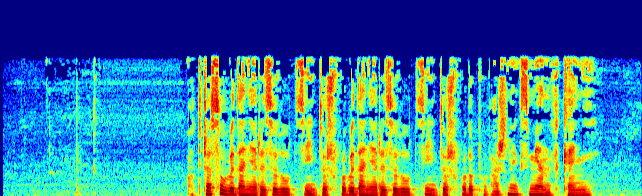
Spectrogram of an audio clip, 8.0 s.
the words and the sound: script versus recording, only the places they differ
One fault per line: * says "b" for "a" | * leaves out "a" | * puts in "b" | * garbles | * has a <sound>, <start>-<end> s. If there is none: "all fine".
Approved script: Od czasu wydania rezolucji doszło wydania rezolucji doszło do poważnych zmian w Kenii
all fine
